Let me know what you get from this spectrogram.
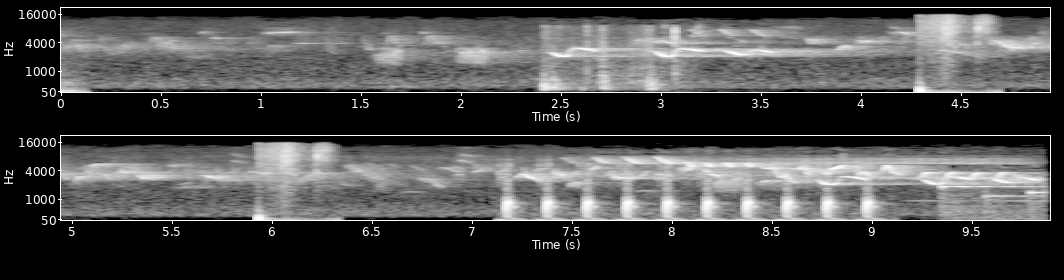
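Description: Small birds chirping, with two sharp knocks in the middle and a quick run of taps, about seven a second, near the end.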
